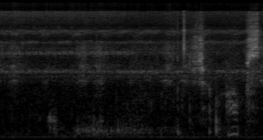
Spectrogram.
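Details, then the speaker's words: A faint, wavering low gurgle and rumble, then a few soft squelches, from the speaker's own stomach while talking; stomach growling (borborygmi). "that was my stomach guys making all that noise"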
